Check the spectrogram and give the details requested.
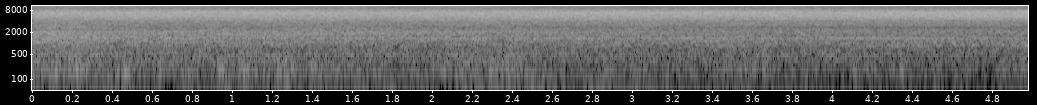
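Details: Steady broadband outdoor noise, like rushing water or distant traffic, with no animal calls heard.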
